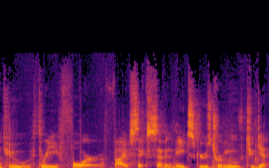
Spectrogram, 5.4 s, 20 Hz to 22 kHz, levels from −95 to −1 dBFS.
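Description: Nothing goes wrong anywhere in this one; there's not a single technical fault to point to along the whole way.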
